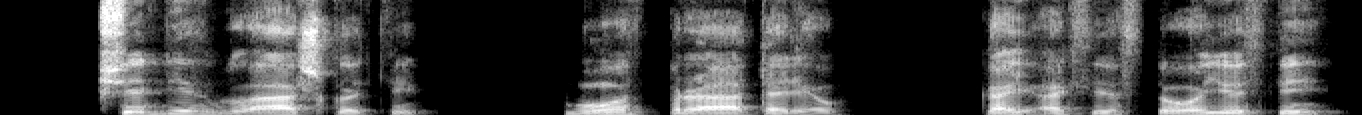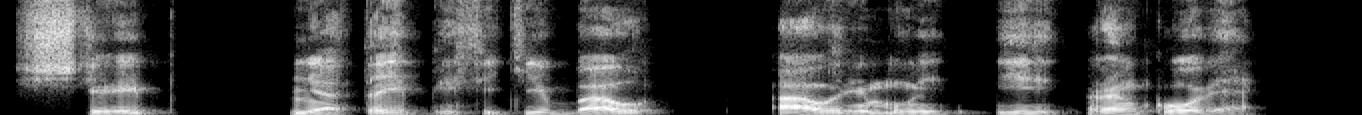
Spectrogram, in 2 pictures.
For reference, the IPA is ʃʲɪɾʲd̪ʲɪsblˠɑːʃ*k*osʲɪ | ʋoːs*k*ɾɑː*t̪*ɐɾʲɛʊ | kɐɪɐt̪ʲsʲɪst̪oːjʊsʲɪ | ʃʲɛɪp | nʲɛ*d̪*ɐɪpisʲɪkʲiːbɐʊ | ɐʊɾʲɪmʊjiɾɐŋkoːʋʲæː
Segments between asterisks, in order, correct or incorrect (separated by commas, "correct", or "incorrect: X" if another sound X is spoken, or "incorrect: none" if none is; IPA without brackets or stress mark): correct, incorrect: p, correct, incorrect: t̪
